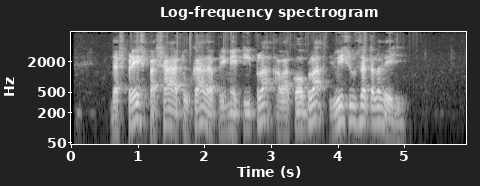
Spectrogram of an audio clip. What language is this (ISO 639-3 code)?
cat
